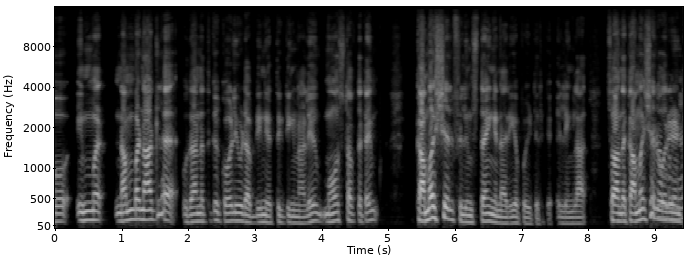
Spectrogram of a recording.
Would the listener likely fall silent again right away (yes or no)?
yes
